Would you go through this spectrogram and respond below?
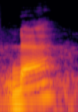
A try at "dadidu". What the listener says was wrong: Ya, itu masih ada hamasnya, masih ada. Da, di, ah benar tadi kan kasroh, seringnya ketika kasroh, kasroh, ya, iya, karena apa? Dia lidah tengahnya itu naik, Pak. Di, gitu. Jadi ada, iya, jadi kecenderungan keluar hamasnya ketika harokat-harokat tertentu.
